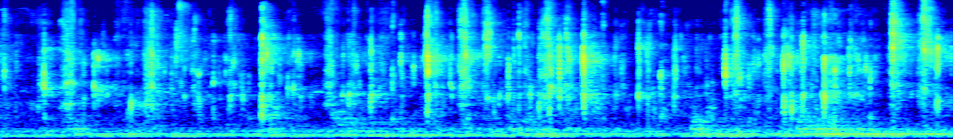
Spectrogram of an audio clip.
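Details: A pet Himalayan marmot (Marmota himalayana) eats watermelon, chewing noisily with wet, crunchy bites and smacking clicks in quick irregular bursts.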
